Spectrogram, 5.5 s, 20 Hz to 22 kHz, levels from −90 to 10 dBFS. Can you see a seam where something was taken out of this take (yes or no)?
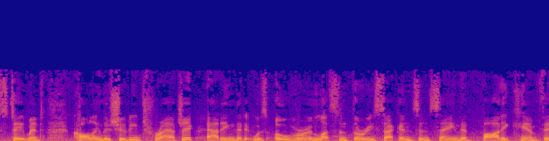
no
